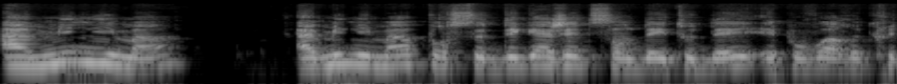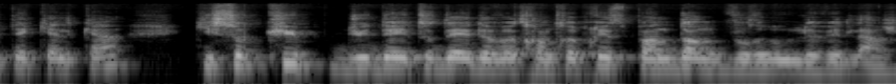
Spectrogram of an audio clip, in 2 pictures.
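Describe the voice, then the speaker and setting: Somewhat breathy, the voice moves at a moderate pace with ordinary pitch variation against a quiet background. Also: man, fairly high pitch for a man. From Senegal, Dakar. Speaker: serial entrepreneur and investor. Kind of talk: interview.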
